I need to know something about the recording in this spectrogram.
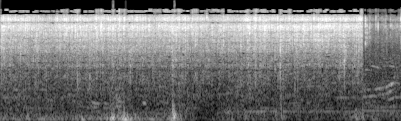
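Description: Pork and fat sizzling and spattering on a very hot moo kratha grill pan: a steady crackling hiss with a couple of low knocks, which thins out suddenly near the end.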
